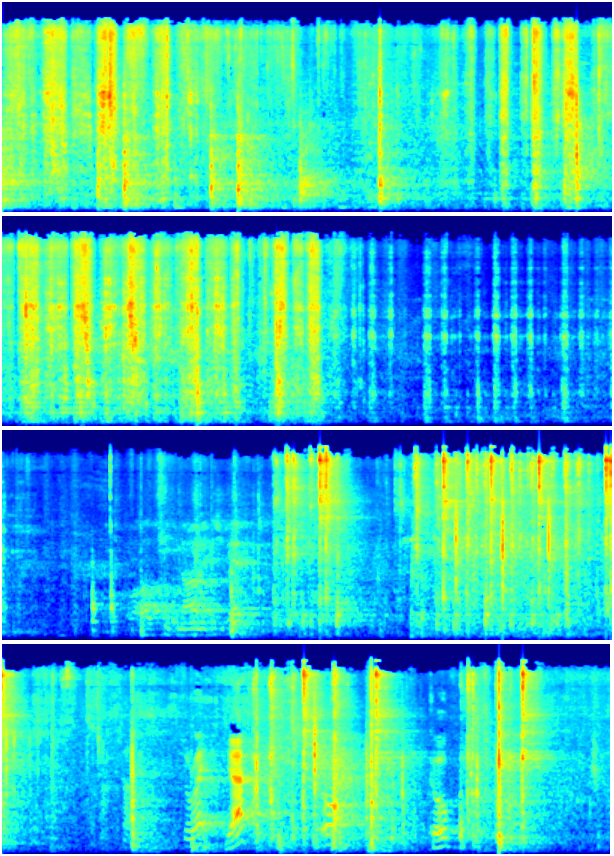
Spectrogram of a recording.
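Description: A chisel paring a green timber tenon, in rapid shaving strokes, to ease a joint that is a little too tight. The strokes run thick for about twelve seconds, go quiet for a few seconds, then come back in shorter runs.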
